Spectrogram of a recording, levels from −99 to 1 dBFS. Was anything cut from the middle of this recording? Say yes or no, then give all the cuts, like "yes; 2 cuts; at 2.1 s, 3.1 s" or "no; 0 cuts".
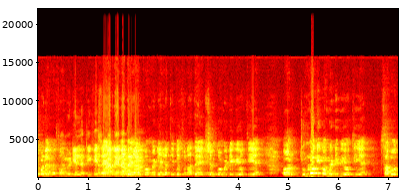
no; 0 cuts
